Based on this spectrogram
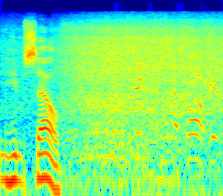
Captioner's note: water sloshing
